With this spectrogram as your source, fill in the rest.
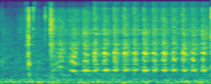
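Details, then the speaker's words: Car parked over half a month, spark plugs, pump, throttle and fuel line already serviced: starter spins the engine at about ten even pulses a second but it never catches; crank no-start. "The car still won't start."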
